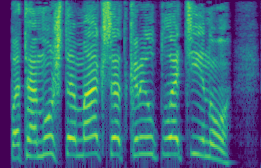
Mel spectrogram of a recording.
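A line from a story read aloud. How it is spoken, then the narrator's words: Hoarse shout. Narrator (Russian): хриплым голосом прокричала в ответ Фрида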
